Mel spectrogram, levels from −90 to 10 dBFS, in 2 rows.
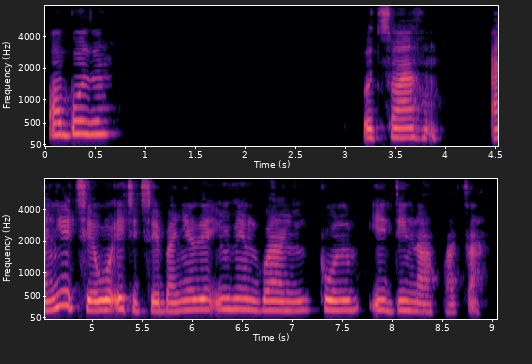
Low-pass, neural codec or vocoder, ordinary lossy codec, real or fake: none; codec, 16 kHz, 4.8 kbps, FACodec; none; fake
